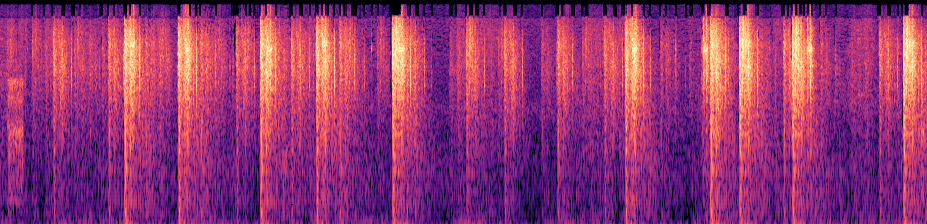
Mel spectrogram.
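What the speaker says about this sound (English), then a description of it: "Okay, they're shooting back now." Sustained exchange of gunfire in a military video game, with rapid bursts and single shots cracking repeatedly throughout and no talking.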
